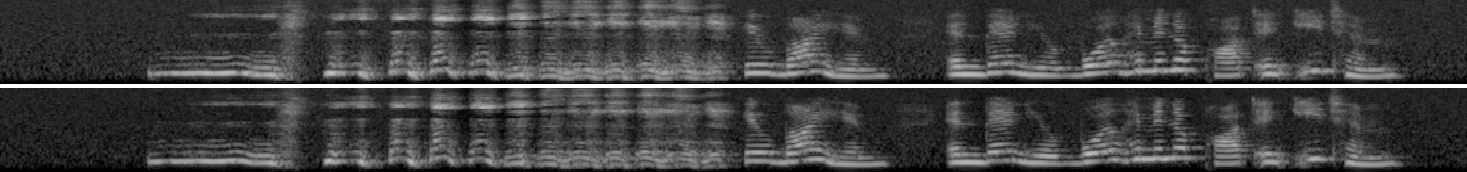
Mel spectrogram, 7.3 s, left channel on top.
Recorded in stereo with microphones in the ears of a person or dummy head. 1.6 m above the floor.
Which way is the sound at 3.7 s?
40° right (ahead or behind).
